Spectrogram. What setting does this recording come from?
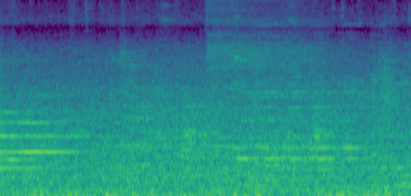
subway station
